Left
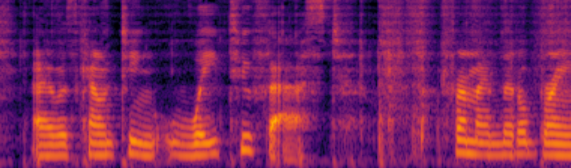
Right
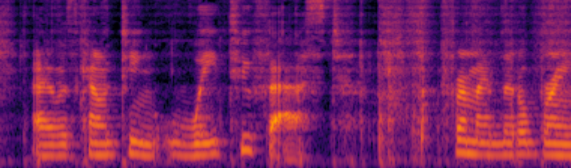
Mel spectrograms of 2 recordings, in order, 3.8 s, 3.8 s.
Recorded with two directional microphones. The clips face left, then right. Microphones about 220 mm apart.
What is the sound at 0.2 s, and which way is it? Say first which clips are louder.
Speech: left 5 dB; 45° left (ahead or behind).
